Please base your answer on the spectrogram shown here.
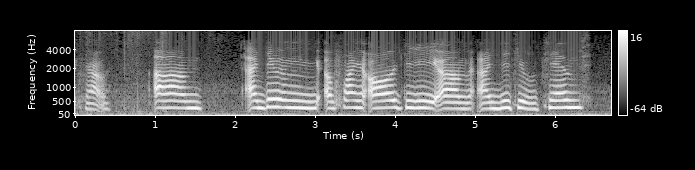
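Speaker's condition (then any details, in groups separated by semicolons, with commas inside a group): Cerebral palsy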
